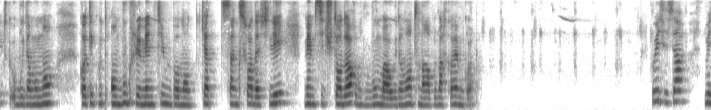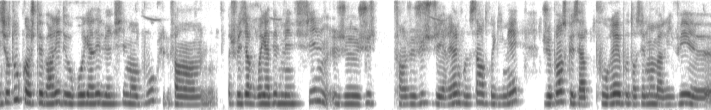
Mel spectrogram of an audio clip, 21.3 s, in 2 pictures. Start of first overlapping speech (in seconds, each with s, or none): none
